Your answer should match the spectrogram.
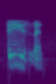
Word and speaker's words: Theismann: everyone will give you a blank look because the real family name is Theismann. Oh. They changed it to Theismann at Notre Dame to rhyme with Heisman, and they were trying to get the Heisman Trophy.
